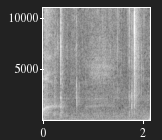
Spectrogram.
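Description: Faint rustling and two small clicks from gloved hands handling an orchid's roots and bits of potting media, over a low steady hum.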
